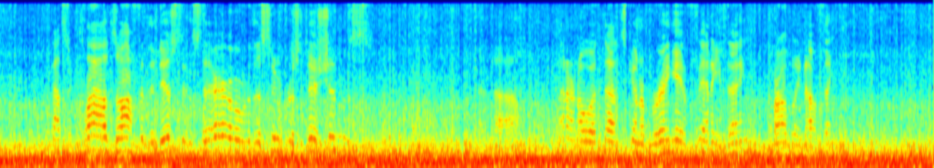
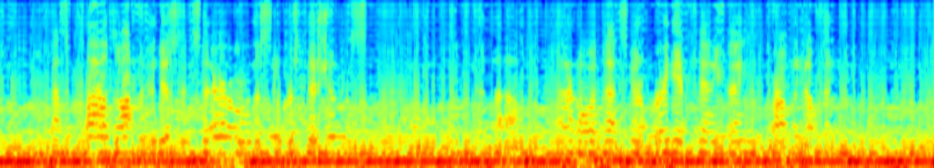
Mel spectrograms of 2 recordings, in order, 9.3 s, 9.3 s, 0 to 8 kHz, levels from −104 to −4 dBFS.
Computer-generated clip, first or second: second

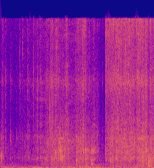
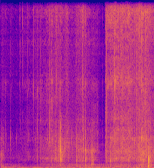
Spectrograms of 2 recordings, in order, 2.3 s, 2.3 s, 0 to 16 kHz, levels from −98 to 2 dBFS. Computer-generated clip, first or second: second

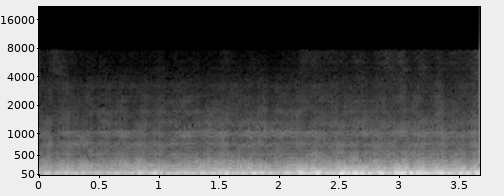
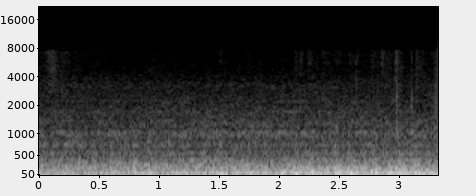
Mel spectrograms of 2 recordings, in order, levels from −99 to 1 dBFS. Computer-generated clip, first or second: first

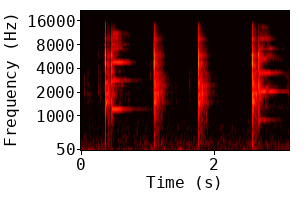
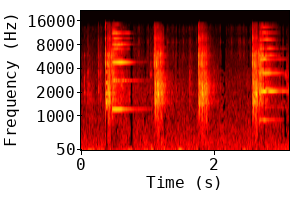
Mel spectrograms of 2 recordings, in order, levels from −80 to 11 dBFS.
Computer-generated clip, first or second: first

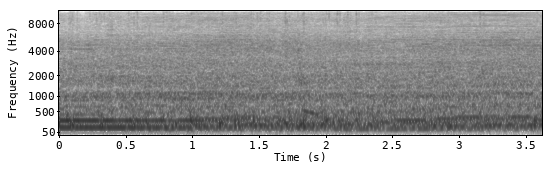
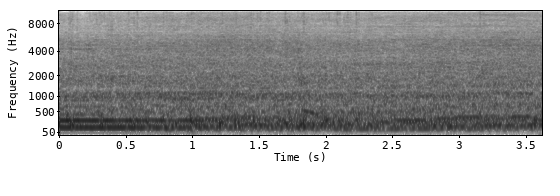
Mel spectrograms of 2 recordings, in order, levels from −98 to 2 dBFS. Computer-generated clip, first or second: second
